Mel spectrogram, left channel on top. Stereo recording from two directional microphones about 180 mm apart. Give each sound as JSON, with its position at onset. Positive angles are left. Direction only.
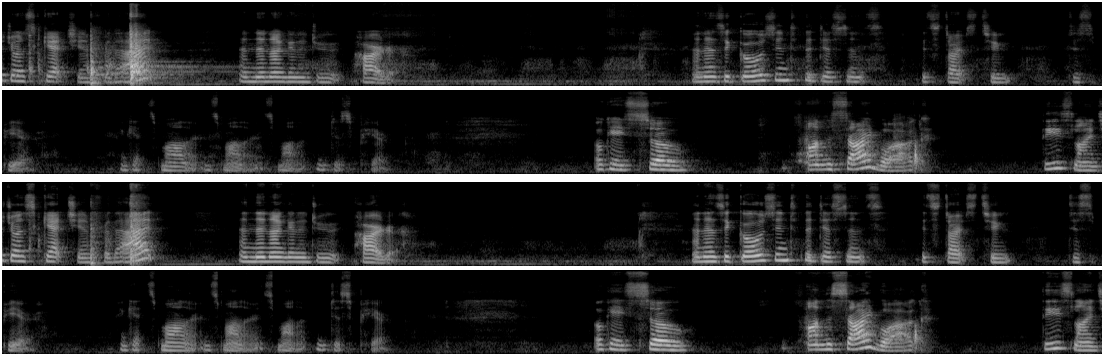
{"t": 0.0, "sound": "speech", "side_deg": -60}
{"t": 6.3, "sound": "speech", "side_deg": -60}
{"t": 15.6, "sound": "a sound", "side_deg": -60}
{"t": 16.9, "sound": "a woman's voice", "side_deg": -40}
{"t": 19.0, "sound": "speech", "side_deg": -60}
{"t": 21.4, "sound": "speech", "side_deg": -60}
